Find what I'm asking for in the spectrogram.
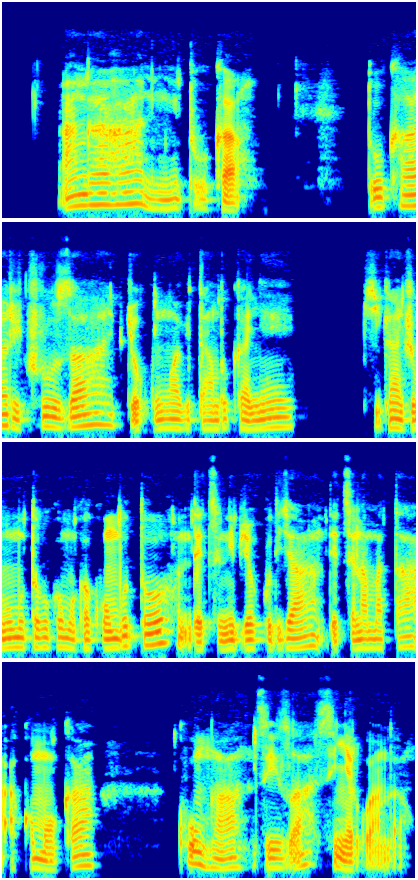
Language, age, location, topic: Kinyarwanda, 18-24, Kigali, finance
